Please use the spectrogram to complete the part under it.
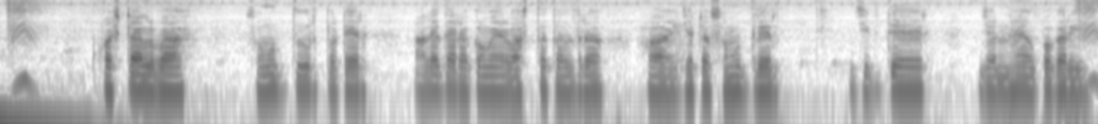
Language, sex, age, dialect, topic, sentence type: Bengali, male, 18-24, Jharkhandi, agriculture, statement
